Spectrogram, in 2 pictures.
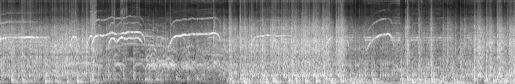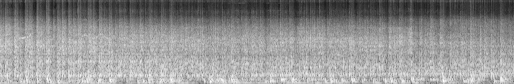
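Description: Procession drums beating a fast, steady rhythm, with shrill whistles rising and holding over the drumming several times in the first eight seconds.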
